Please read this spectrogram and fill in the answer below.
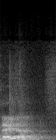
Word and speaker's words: theta: And how are we pronouncing theta? Theta. Theta. So it's just theta. Th. Yep, just like a TH.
